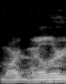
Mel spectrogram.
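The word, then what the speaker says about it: Millar: Southern Karma geek is intent on correcting me on the pronunciation it's Mark Miller yeah you do that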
